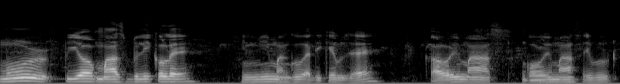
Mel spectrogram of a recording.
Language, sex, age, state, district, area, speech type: Assamese, male, 45-60, Assam, Tinsukia, rural, spontaneous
